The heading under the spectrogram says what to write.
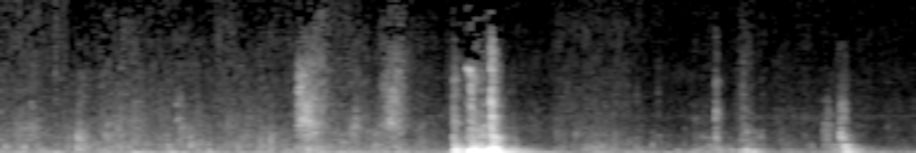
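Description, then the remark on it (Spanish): A bedroom door opens with a single low, hollow thump and brief creak around the middle, surrounded by faint rustling and soft handling sounds; no one speaks. “Daniel abre la puerta de su habitación extrañado.”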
